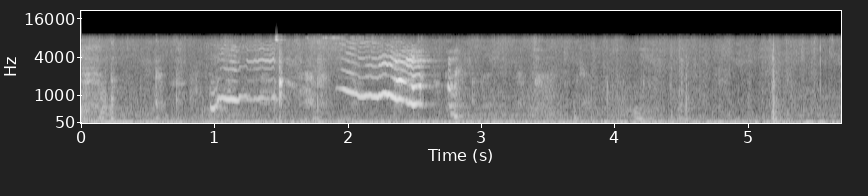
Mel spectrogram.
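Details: German Shorthaired Pointer puppies let out on long grass for the first time on an afternoon of 12 June 2014, exploring and playing; a high wavering whine rises, then slides downward over about a second and a half, with rustling and footsteps around it.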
